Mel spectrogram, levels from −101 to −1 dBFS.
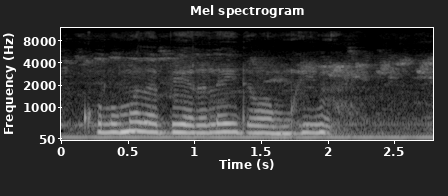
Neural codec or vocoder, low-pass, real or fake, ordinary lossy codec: vocoder, 48 kHz, 128 mel bands, Vocos; 10.8 kHz; fake; MP3, 96 kbps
